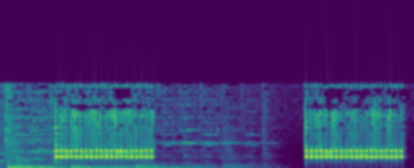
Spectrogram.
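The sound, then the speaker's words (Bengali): A telephone rings with an incoming call in two trilling bursts of a bright, pulsing bell tone, separated by a short gap of fainter low rumble and followed by silence. “এক সপ্তাহ না যেতেই মঞ্জিলার phone.”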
